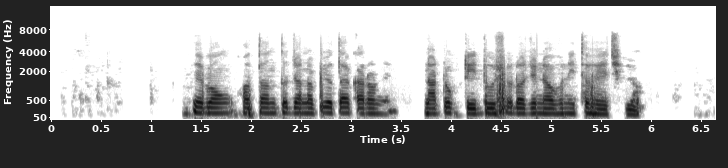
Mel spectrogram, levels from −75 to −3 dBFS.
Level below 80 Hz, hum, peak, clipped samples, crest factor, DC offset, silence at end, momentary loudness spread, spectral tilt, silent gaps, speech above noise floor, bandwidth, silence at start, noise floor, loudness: -44 dBFS; none; 0 dBFS; under 0.1%; 16 dB; under 0.1%; 0.75 s; 6 LU; -8.5 dB/octave; 3.61-3.72 s; 36 dB; 7.4 kHz; 1.3 s; -50 dBFS; -15 LUFS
